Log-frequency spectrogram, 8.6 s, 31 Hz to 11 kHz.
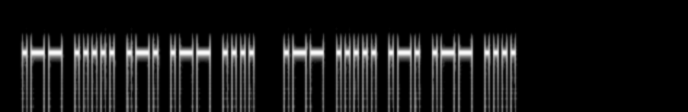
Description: Morse code, heard as a keyed tone, about 22 wpm, 700 Hz. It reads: W5RWH W5RWH
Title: USA Call Signs Repeated 2x 22wpm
